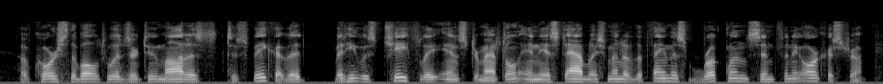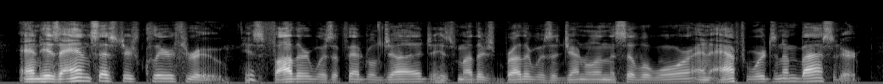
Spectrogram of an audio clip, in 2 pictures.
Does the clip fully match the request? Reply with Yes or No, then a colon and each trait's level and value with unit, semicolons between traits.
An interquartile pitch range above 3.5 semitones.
No: average, 2.9 semitones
